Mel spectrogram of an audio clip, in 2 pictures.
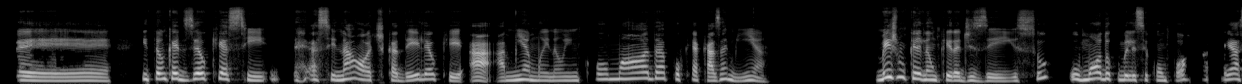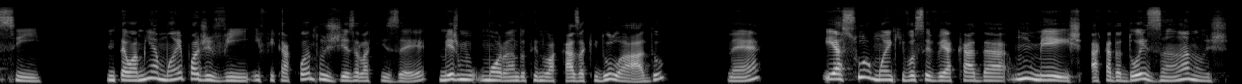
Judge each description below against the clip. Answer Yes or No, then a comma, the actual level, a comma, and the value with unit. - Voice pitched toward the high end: Yes, high, 200 Hz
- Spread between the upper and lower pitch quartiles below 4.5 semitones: No, average, 5.1 semitones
